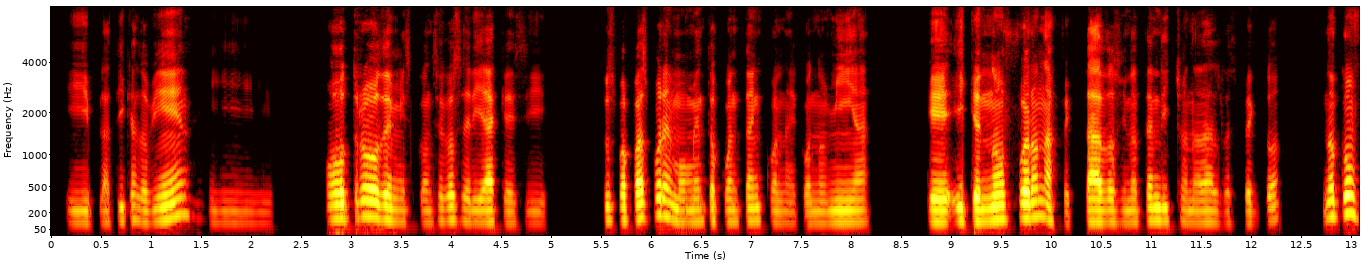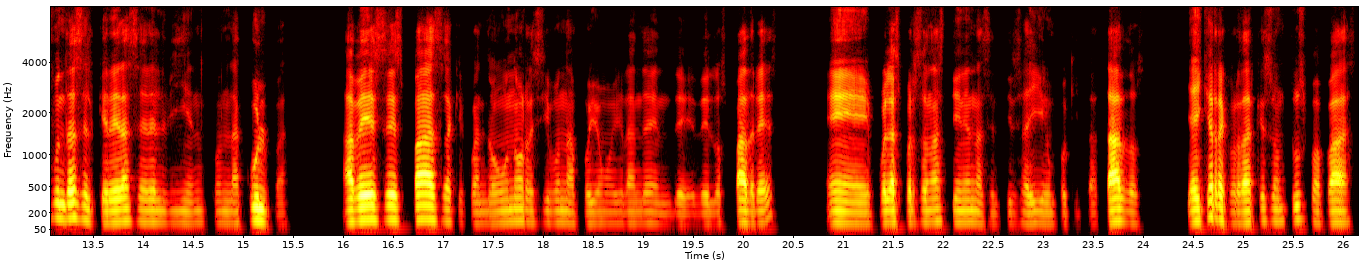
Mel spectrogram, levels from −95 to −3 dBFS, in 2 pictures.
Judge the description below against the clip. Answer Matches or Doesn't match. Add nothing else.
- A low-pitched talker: Matches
